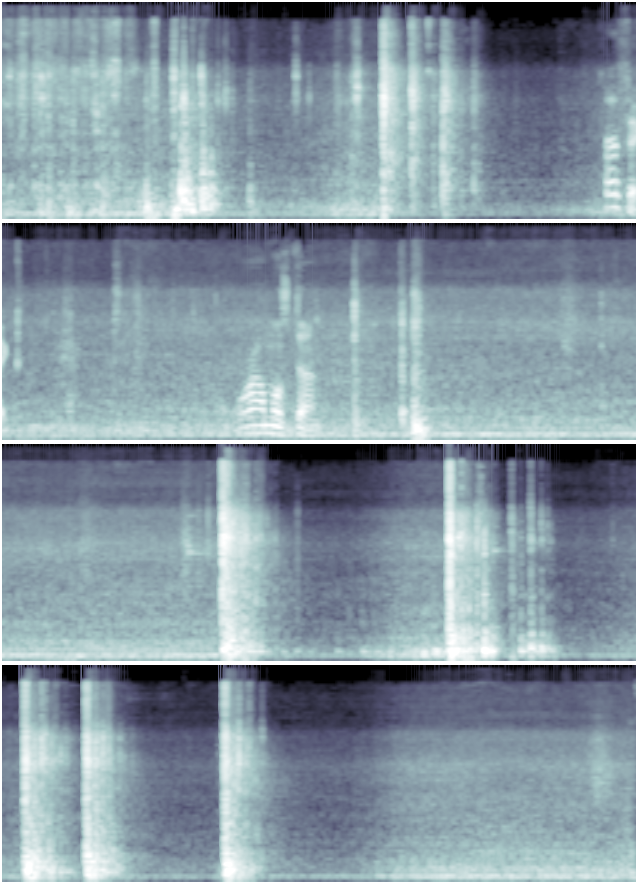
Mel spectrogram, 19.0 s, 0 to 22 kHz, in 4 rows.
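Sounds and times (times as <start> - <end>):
laptop being struck: 15.9 - 16.4.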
